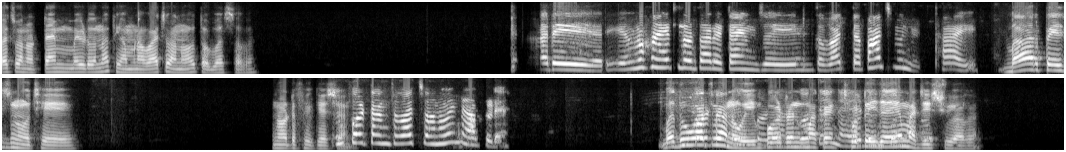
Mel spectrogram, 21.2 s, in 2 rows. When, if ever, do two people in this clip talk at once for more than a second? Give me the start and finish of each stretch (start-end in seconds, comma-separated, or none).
17.4-20.0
